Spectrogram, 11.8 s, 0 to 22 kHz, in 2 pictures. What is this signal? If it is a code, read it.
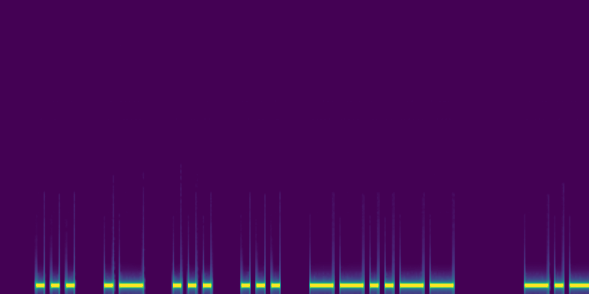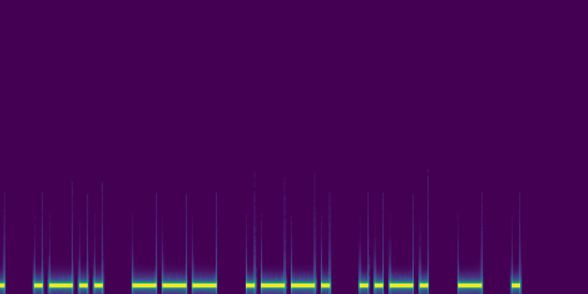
Morse code, heard as a keyed tone, about 16 wpm, 700 Hz. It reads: SASS, KLOPFTE
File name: Morsekurs / Witze / Witz 10. Oktober 17, Tempo 70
